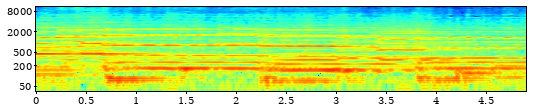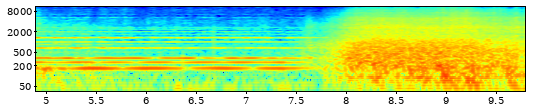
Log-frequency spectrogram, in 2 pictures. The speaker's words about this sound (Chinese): 燃起了暴风，甚至船被波浪掩盖。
